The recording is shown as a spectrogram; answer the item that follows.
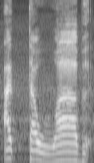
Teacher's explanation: பா கல்கலாவுடைய எழுத்துங்கிறதுனால கல்கலத்துல் குபுரா, பெரிதாக அசைச்சு முடிக்கிறோம்.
